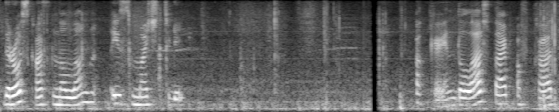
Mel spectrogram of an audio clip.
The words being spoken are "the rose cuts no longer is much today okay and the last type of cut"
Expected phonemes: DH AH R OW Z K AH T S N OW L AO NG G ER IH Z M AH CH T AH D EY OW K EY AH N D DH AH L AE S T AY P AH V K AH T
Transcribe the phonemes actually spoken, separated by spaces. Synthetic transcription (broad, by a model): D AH R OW S K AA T N OW L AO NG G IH S M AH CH T AH D EY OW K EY AH N D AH L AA S T AY P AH F K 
